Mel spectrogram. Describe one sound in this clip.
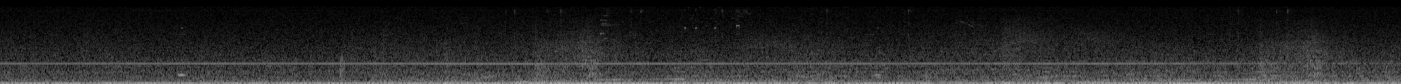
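Laser beams fire in short whooshing bursts.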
